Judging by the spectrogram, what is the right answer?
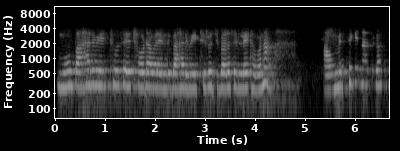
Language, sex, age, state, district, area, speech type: Odia, female, 18-30, Odisha, Koraput, urban, conversation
